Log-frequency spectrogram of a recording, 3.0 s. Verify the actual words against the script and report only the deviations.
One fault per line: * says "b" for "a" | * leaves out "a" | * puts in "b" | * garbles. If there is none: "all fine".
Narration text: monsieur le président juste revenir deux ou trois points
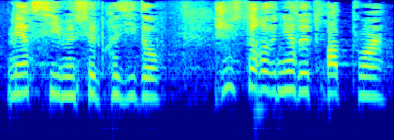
all fine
